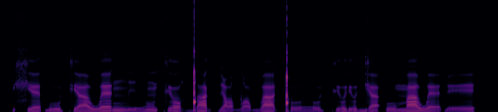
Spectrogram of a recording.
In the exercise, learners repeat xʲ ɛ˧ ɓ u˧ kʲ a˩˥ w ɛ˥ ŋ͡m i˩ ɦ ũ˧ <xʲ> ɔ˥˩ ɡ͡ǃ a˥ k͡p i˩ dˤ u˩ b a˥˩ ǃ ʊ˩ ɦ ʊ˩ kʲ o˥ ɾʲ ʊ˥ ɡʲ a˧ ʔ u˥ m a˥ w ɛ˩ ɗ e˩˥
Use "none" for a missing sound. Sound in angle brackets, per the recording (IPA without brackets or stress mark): kʲ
